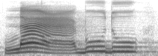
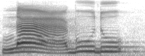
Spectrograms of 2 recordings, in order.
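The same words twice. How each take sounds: Both takes have the same delivery.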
